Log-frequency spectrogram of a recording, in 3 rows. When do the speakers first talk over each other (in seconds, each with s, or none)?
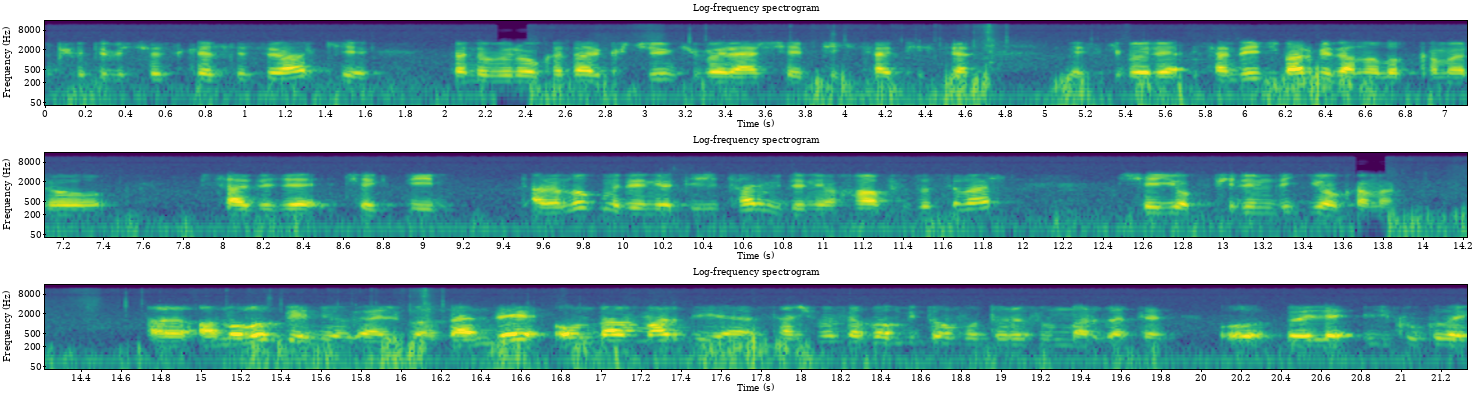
none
